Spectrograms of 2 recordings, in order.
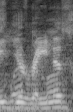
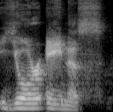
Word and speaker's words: Uranus: I got to say impressed that they managed to say Uranus without saying you're anus they managed to find the one way to pronounce it they managed to find the one way to pronounce it without it being without making everyone laugh my God they're too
